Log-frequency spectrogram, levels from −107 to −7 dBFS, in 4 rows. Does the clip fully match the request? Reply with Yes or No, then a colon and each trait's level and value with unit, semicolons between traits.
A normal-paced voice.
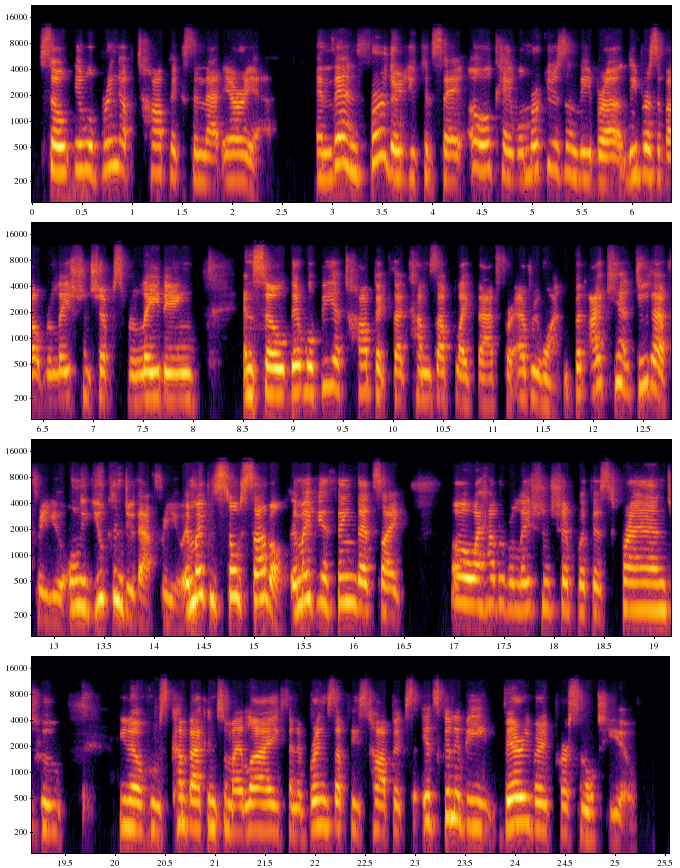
No: fast, 230 wpm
